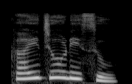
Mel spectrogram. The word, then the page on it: ಕೈಜೋಡಿಸು: kai jōḍisu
